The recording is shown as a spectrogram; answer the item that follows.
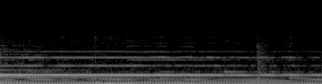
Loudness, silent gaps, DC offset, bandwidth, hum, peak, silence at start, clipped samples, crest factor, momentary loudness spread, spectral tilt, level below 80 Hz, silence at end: -36 LUFS; none; under 0.1%; 13 kHz; none; -24 dBFS; 0 s; under 0.1%; 10 dB; 5 LU; -7.5 dB/octave; -40 dBFS; 0 s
